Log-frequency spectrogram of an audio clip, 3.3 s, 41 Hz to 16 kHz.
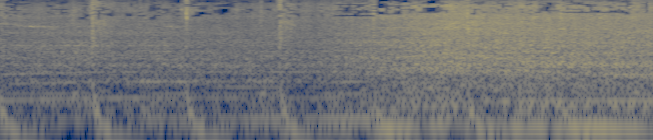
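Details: Kawasaki Z250 after engine reassembly, cam chain replacement, tune-up and a throttle-body vacuum check: even, steady idle with a regular low beat, no ticking or chain rattle. The engine sounds perfect.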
